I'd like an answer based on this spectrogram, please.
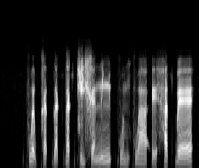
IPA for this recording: k w ə̰˧˨ w k a˨˩ t̚ l a˨˩ k̚ z a˦˥ k̚ t͡ɕ ə̰˧˨ j x ɛ˧˩ n ɨ˧ ɲ ə˦˥ p̚ k w ə̤˨˩ m k w a̤ː˨˩ ʔ ḛ˧˥ h a˦˥ t̚ ɓ ɛ˨˦

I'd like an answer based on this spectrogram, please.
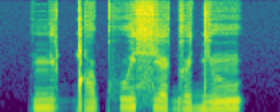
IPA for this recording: nʲ u ɡ͡ǃ ɑ kʷʰ i sʲ æ ɡ ø dʲ ũ

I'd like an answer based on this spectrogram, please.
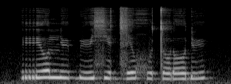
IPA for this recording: rʲ o n y ɓ y sʲ ɐ d͡z ɪ xʷ ɐ t o ɾ o ɗ y

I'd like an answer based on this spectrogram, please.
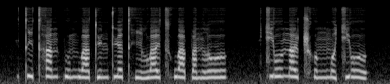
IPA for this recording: t̪ i˥ t̪ʰ a˥ n p u˧˥ m w ä˥˩ t̪ y˧˥ n t̪ ɥ ɛ˥˩ t̪ʰ i˨˩ l w a˥ ɪ̯ t͡sʰ w ä˥˩ p a˧˥ n l o˥ ʊ̯ | t͡ɕ j o˥ ʊ̯ n̪ a˥˩ ɪ̯ ʈ͡ʂʰ ʊ˧˥ ŋ m ɤ˨˩ t͡ɕ j o˥˩ ʊ̯

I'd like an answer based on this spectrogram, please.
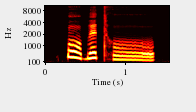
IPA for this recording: k͡p ɔ˦˨ b ɛ˦ tʰ oː˨

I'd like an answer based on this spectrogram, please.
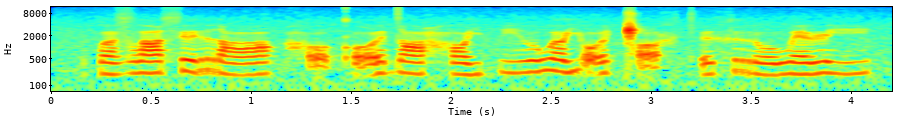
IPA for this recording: p ʌ˩˧ z lˠ ɑ˨˥ s ɘ˨˥ r ɑ˩˧ | h ɔ̰˩˧ kʼ ɔ̰˨˥ ə̯ d ɑ˩˧ h ɔ˩˧ j p i˨˥ ʊ̯ w ʌ˨˥ j ɔ̰˨˥ ə̯ ǁ ɑ̰˩˧ x tʼ ɘ˨˥ x r o˩˧ w ɛ˨˥ ɭ i˨˥

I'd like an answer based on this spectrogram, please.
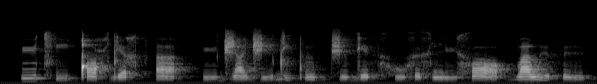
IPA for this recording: y˦ t͡sʼ i˨ ǃ ɒ˨ ħ d e˨ χ t͡sʼ a˨ | y˨ d͡ʒ a˨ d͡ʒ i˨˦ d i˨ pʼ ɯ˦˨ b t͡ʃ ɯ˨ ɡ e˨ θ x u˨ x ə˨ x n y˨ x ɒ˦˨ | b a˦ w ɨ˨ θ ɨ˨

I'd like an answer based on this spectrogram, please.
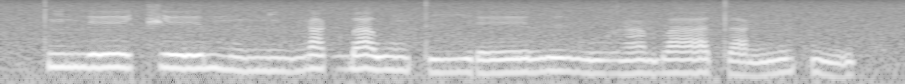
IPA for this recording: t ĩ˦ n eː˦ t͡ʃ eː˦ m ũ˨ ɲ ĩ˨ ŋ a˦ ɡ͡b a˦ w ũ˨ t iː˨ ɾ eː˨˦ β ɪ˦ ɣ u˨ ɣ ã˦ b aː˦ t a˨ ŋ ũ˦ p ĩ˨

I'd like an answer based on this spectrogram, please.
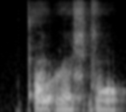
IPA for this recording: qʼ ə̃ l ɔ̰ ɭ ɜ ɕ ḭ z ɔ̃

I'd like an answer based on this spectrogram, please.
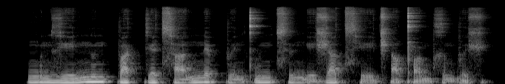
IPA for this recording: ŋ o n ɣ e nː u n pː a kː ɛ t͡sʰ a nː ɛ pː ɘ n kʼ u n t͡sʰ ɘ ŋ e ʒ a t͡sʰ e t͡ʃʼ a qʼ u m x ə m b ə ʃ

